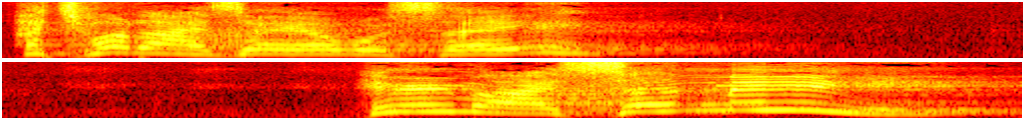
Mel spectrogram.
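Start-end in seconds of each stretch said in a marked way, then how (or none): 3.4-5.0 high, ringing cry of a volunteer; eager cry. Acted. Preacher voicing Isaiah answering God, high and eager.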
